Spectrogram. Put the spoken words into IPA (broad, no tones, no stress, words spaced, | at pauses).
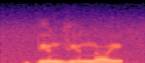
pʲɔnvʲɔnɔe̯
